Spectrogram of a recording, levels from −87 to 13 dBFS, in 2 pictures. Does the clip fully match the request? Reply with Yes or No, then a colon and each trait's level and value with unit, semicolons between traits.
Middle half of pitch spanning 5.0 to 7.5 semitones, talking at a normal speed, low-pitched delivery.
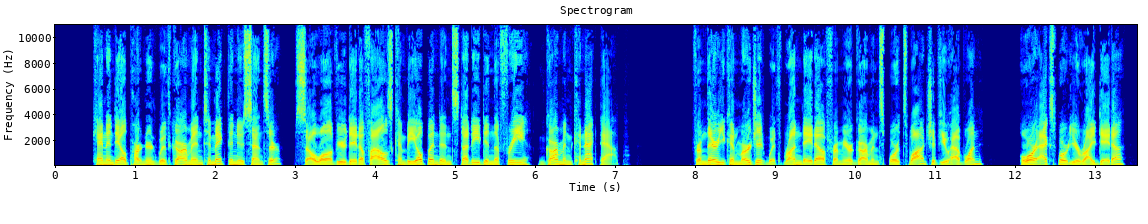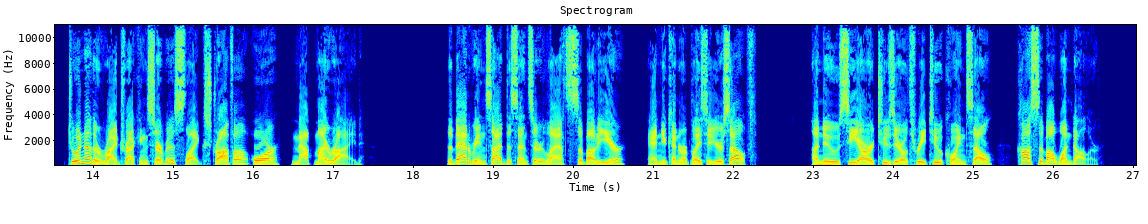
Yes: wide, 5.5 semitones; average, 185 wpm; low, 130 Hz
